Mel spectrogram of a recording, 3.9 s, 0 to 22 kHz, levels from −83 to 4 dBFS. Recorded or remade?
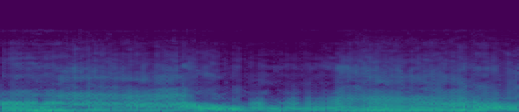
remade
